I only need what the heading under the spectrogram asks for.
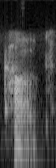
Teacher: ang 不太对，可以用一个前鼻音 can't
